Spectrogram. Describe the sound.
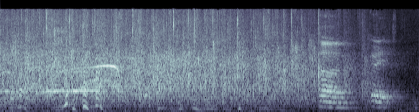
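A crowd applauds with sustained, dense clapping and a few cheers and whistles, fading as a voice begins speaking near the end.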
